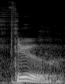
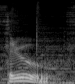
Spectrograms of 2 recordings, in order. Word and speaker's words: through: Aqui a pronúncia vai ser through, through, through.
